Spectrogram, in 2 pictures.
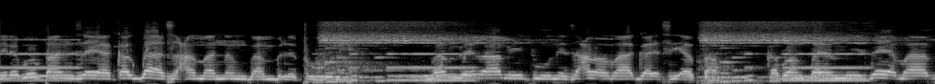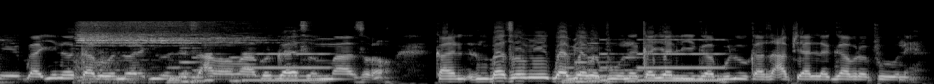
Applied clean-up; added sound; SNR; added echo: classical method log-MMSE.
